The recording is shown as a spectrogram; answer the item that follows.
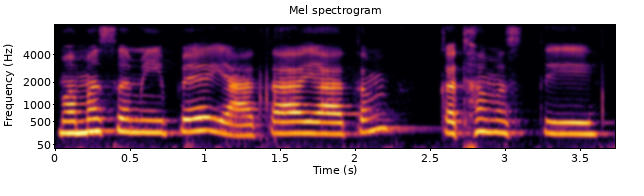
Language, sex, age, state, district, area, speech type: Sanskrit, female, 18-30, Karnataka, Shimoga, rural, read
